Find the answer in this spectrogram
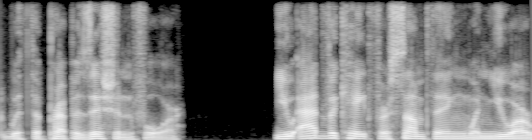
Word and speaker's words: advocate: syllables and the stress is on that first syllable Advocate to Advocate means to show strong support for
